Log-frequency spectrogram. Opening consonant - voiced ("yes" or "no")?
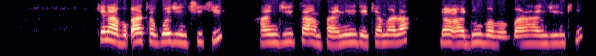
no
